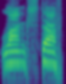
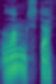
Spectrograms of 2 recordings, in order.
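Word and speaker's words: Langstaff: Some guys, some people say long staff and but it's actually he's got an A in it.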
